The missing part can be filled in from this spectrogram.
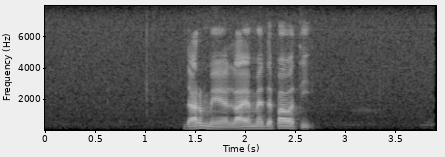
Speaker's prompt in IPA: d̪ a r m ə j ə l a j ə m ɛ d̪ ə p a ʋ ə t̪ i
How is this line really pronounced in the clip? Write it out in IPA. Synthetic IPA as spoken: d̪ a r m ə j ə l a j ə m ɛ d̪ ə p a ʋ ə t̪ i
